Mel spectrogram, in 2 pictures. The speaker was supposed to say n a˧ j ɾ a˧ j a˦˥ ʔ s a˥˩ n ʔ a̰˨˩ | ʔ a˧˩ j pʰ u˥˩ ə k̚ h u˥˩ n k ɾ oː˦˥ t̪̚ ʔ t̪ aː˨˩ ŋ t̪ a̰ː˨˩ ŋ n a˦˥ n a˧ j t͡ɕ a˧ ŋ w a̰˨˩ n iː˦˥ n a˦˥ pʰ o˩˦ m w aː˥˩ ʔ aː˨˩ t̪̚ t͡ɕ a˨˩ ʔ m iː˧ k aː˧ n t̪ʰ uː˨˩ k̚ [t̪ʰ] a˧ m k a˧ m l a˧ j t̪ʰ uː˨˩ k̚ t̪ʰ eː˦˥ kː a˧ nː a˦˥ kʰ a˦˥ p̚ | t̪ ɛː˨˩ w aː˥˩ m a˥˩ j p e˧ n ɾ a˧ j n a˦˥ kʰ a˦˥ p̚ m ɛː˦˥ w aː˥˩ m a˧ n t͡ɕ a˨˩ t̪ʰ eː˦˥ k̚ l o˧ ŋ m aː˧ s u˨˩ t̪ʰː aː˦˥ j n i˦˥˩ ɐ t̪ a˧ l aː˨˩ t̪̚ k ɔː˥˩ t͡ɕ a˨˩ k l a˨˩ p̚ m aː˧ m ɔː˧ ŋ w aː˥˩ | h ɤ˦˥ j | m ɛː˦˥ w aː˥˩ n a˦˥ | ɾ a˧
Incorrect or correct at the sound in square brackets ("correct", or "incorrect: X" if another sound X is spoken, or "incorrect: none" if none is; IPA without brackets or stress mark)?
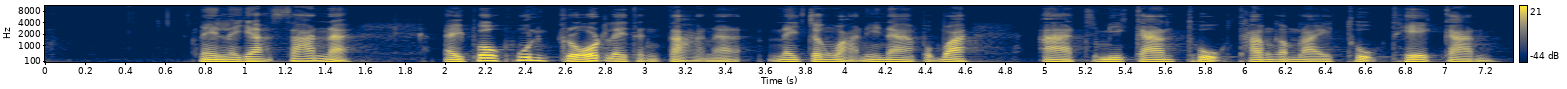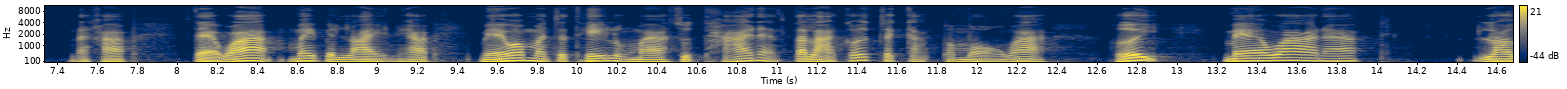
correct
